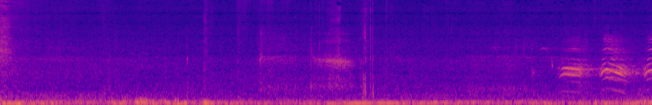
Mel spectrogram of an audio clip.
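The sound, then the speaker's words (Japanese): Crow cawing: a few harsh, raspy caws come near the end over a steady bed of wind and low rumbling noise. “カラス鳴いてる。”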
